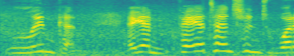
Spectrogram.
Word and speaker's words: Lincoln: attention to what I'm saying here is not Lynn calm the way it's written there is an L before n when you actually pronounce it you say Lincoln the second thing you have this car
